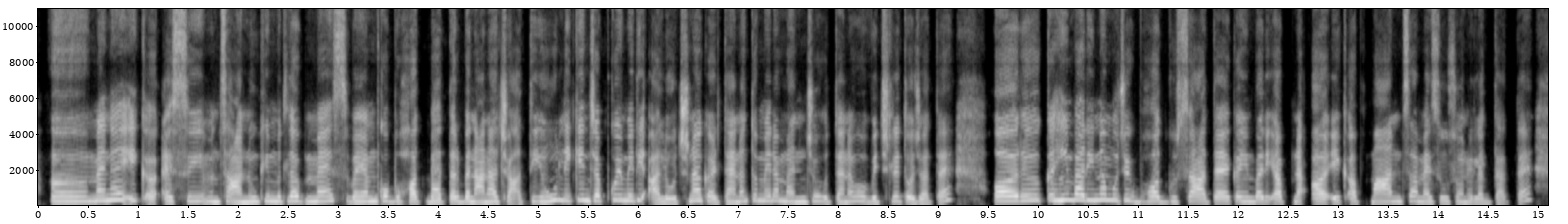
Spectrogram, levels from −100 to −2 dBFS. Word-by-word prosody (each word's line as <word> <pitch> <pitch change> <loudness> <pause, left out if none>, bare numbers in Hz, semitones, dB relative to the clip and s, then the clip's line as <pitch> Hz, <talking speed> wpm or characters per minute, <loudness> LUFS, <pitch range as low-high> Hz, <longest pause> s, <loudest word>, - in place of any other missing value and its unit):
अ, - - +4 0.3
मैं 290 +2 +2
ना 330 +2 +3
एक 315 -3 +1
अ, 245 - +1
ऐसे 260 +3 -1
इंसान 245 -4 +2
हूँ 245 - +2
कि 280 - -3
मतलब 270 0 +1
मैं 270 +2 +2
स्वयं 255 -1 +1
को 285 +1 0
बहुत 245 0 0
बेहतर 235 +1 +1
बनाना 235 0 +3
चाहती 235 +2 -2
हूँ। 265 +5 +1
लेकिन, 310 0 +1
जब 295 -1 +1
कोई 325 -1 0
मेरी 300 +1 0 0.2
आलोचना 220 +8 +1
करता 235 -3 -1
है 225 - +2
ना 260 - -1
तो 310 - -4
मेरा 295 0 -1
मन 255 -3 0
जो 275 +3 -3
होता 230 -3 -3
है - - -1
ना 250 - -2
वो 275 -1 -3
विचलित 260 +3 -3
हो 240 - +3
जाता 210 +1 -4
है। 295 +4 -2 0.4
और 275 +1 +6 0.3
कई 315 0 +4
बारी 315 -1 +3
ना 335 +2 +2
मुझे 315 -2 -1
बहुत 260 -1 -2
गुस्सा 255 +2 -1
आता 240 +1 -1
है, 250 +1 +3
कई 260 0 -2
बारी 250 0 0
अपना 250 +1 -3
अ, 240 +1 +3
एक 245 0 -1
अपमान-सा 250 +3 -1
महसूस 240 -1 -4
होने 230 -1 -4
लग 215 -3 -5
जाता 225 +4 -7
है। 305 +6 -5
255 Hz, 230 wpm, -22 LUFS, 240-280 Hz, 0.4 s, और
